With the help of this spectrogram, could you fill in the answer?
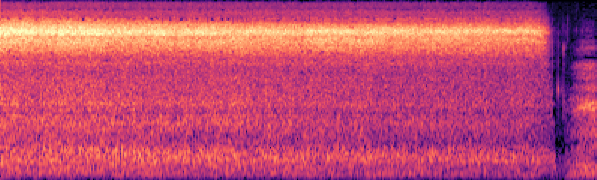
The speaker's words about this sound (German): Atmet auf einen langgezogenen S-Laut aus. Fürs Einatmen lasst einfach die Luft wieder einströmen und das Becken zurückkommen. Fürs Ausatmen lasst die Luft erneut auf ein langes S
